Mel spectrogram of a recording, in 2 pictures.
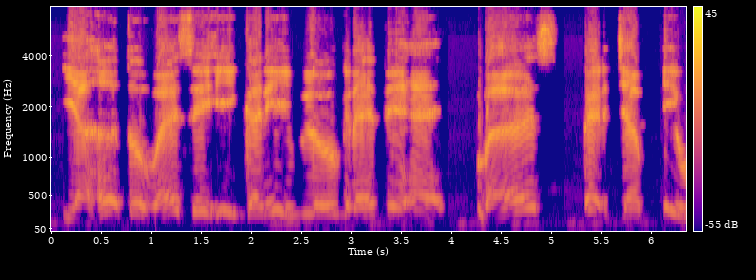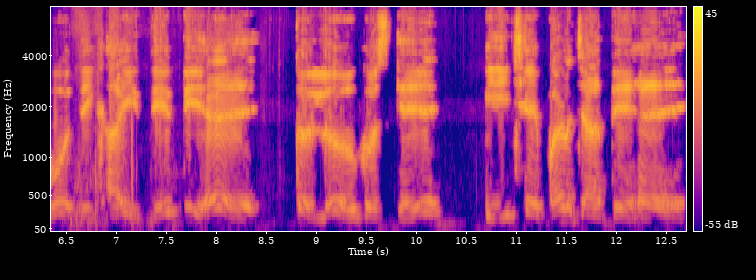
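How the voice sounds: Using a cartoonish character voice, a man speaks at a very slow pace.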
